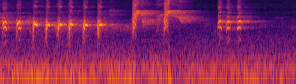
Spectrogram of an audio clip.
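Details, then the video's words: A sunbird sings a fast run of about ten thin, high chirps in one second, then sharp buzzy sweeps and a brief twittering trill, a full, rough-filled song used as a lure call. "suara burung kolibri ninja gacor full isian kasar"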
